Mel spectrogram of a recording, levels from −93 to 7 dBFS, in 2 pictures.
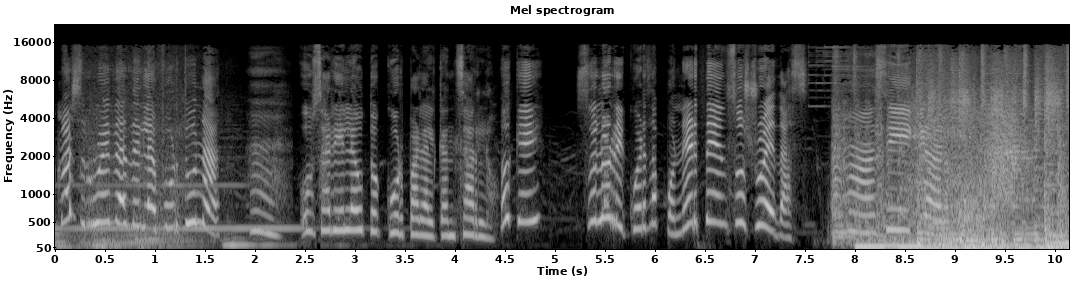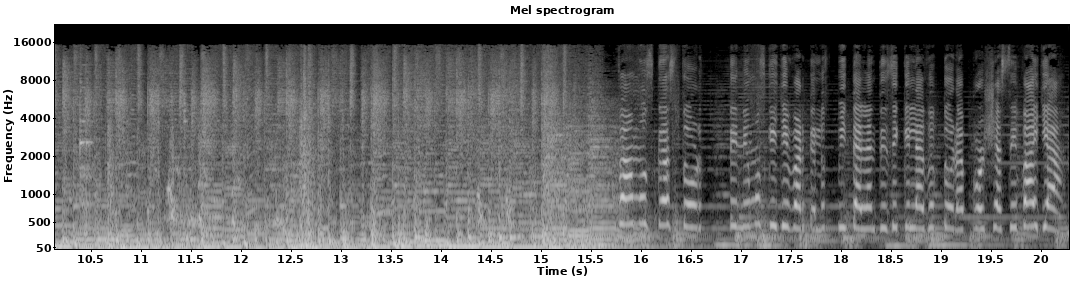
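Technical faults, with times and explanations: No technical faults can be heard anywhere in the recording, with the signal holding steady and continuous throughout.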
